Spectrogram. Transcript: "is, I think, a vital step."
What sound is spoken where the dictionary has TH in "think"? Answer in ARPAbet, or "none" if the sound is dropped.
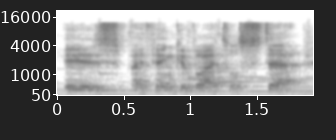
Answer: TH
